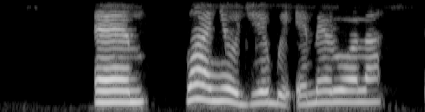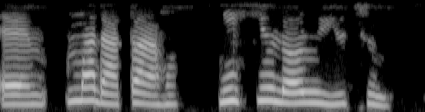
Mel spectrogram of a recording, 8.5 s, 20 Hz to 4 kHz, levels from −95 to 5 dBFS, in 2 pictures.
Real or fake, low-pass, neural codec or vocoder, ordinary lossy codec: real; 3.6 kHz; none; none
